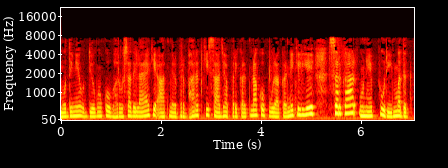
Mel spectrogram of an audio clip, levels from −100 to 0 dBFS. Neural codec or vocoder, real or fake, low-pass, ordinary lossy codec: none; real; 7.2 kHz; none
